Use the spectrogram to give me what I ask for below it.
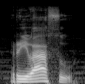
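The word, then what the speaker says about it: リバース: La palabra Reverse en katakana se escribe como sigue y más o menos se pronuncia Ribasu.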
